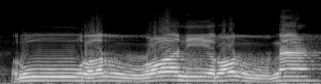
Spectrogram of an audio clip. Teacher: kalau tanwin ketemu ro nggak bisa didengungkan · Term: idgham bila gunnah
